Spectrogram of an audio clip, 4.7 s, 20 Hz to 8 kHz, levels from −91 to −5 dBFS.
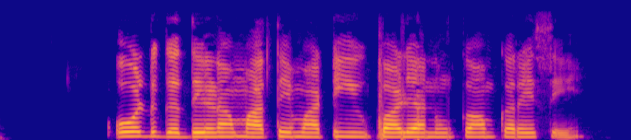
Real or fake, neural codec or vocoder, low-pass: fake; vocoder, 44.1 kHz, 80 mel bands, Vocos; 7.2 kHz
